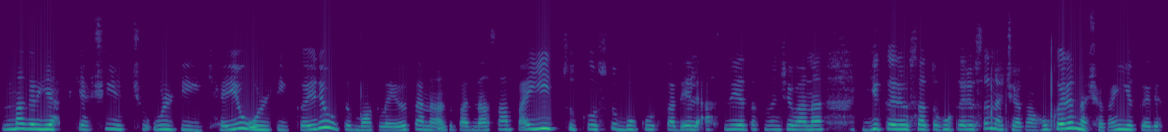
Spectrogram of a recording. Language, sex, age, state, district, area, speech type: Kashmiri, female, 45-60, Jammu and Kashmir, Srinagar, urban, spontaneous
